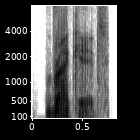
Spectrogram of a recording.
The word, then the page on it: bracket: British English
